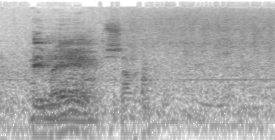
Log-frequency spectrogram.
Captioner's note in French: les autres, à l'unisson; l'eau coule dans l'évier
